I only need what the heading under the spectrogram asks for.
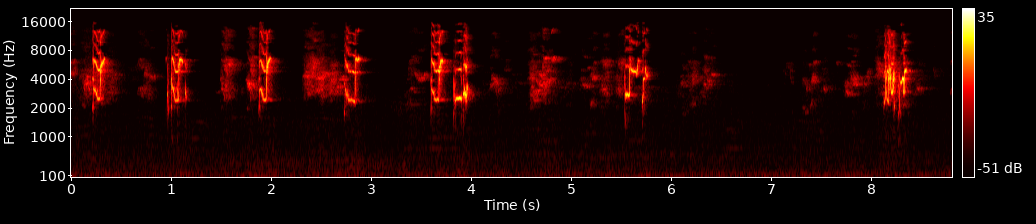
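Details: Green Fischer's lovebird pair chattering: high, scratchy chirps in quick bursts about every half second, slowing into quieter, scattered twitters, with one loud harsh chirp near the end.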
